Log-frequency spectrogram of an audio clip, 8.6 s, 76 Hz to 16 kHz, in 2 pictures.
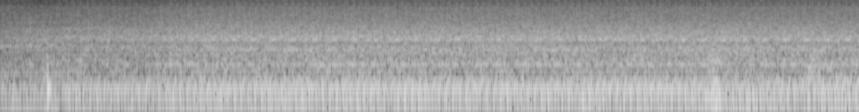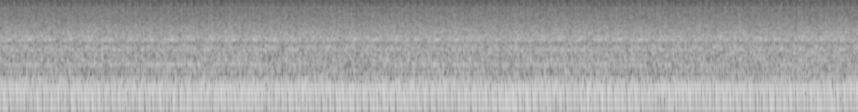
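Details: Kia Stinger GTS 3.3t, 66,000 miles, a little over 5 years old, stock intake box before HPS cold air intake install: smooth, even note lifting gently to about 2,000 rpm and settling, no knocks; normal light revving.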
